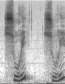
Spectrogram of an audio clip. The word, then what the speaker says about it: souris: Souris, which means mouse, and it's always spelled with an S at the end.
